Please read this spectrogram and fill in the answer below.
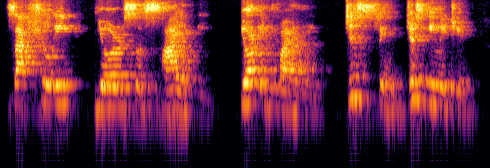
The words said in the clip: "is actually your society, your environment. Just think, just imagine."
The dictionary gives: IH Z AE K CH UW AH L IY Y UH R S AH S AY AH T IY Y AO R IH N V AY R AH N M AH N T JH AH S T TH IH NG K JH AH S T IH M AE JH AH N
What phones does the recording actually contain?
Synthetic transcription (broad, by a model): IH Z AE K CH UW AH L IY Y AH R S AH S AY AH T IY Y AO R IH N F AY AH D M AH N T JH AH S T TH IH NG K JH AH S T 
